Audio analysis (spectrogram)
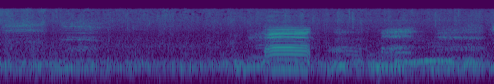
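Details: Flock of sheep in a park bleating: several separate harmonic bleats from different animals, with one loud, wavering bleat in the middle lasting about a second, over constant low background hum.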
